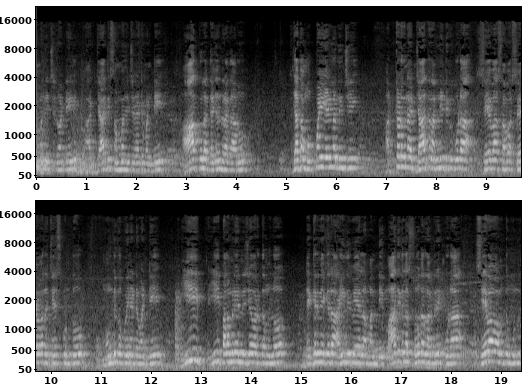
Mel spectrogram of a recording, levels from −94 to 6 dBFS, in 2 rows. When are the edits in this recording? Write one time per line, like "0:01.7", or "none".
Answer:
none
